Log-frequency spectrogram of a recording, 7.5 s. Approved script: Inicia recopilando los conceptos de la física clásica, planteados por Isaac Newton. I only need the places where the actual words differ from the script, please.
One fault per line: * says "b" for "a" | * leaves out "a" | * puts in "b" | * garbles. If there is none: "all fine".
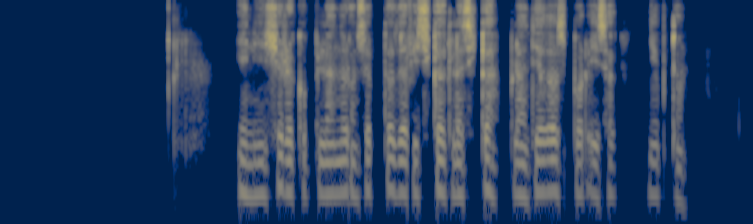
* leaves out "los"
* leaves out "la"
